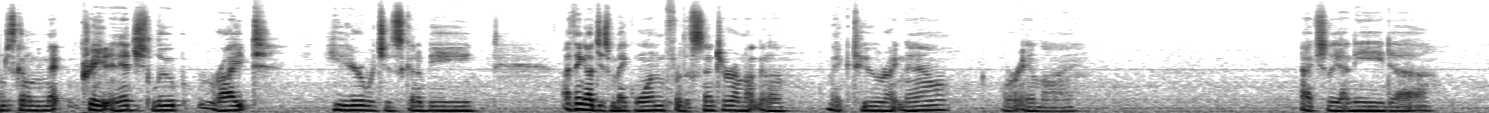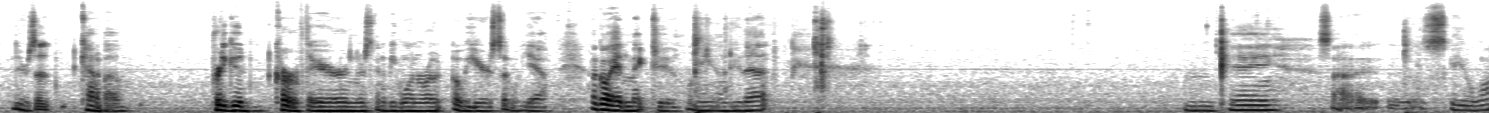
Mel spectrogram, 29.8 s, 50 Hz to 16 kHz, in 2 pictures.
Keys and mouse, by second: 0.6 ctrl+r, 4.0 click, 22.0 ctrl+z, 23.0 ctrl+r, 28.0 s.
